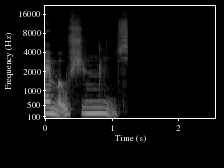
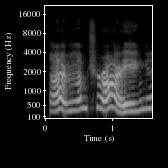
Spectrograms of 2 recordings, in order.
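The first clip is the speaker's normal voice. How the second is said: mock whine; 8 semitones higher, 6 dB louder, much slower than usual. Shown as a demonstration.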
